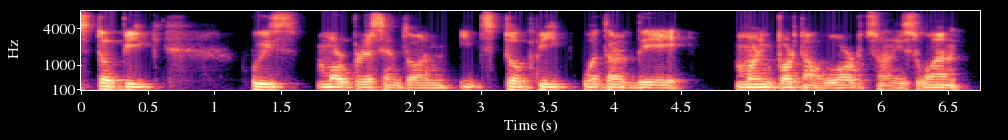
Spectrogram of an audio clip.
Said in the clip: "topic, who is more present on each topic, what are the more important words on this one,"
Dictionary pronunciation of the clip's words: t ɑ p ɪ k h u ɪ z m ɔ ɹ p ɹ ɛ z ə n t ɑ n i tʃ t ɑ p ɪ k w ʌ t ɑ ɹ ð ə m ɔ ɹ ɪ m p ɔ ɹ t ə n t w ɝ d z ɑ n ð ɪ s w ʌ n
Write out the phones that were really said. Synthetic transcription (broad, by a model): t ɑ p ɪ k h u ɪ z m ɔ ɹ p ɹ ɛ s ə n t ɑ n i s t ɑ p ɪ k w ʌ t ɑ ɹ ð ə m ɔ ɹ ɪ m p ɔ ɹ t ə n t w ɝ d s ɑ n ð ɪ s w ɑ n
